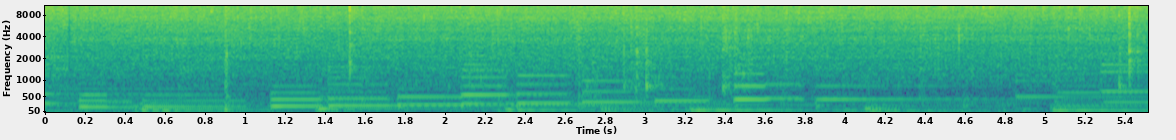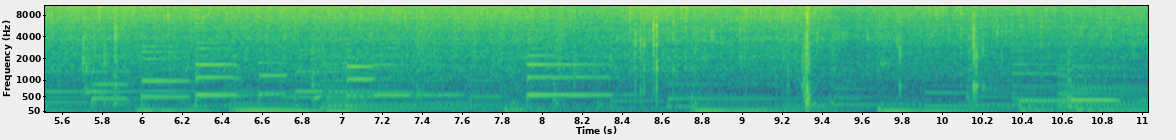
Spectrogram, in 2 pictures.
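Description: Tuna, onions and chilli frying in an oiled pan with a steady sizzle and a few knocks and scrapes of a wooden spatula. Background music of held, stepping notes plays throughout, its bass notes the loudest part.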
